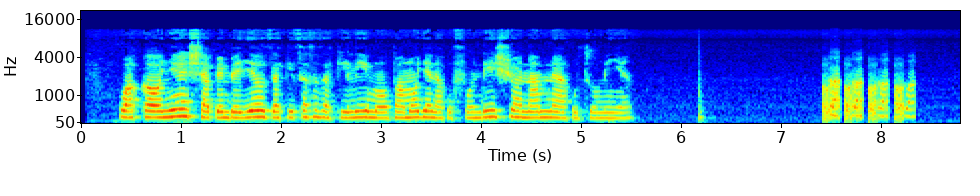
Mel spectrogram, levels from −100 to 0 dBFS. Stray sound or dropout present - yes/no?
yes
